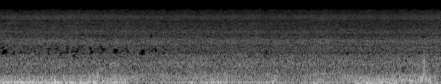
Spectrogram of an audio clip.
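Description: Steady wind noise and a low rumble on the open upper deck of a ferry under way, easing a little about a second in.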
